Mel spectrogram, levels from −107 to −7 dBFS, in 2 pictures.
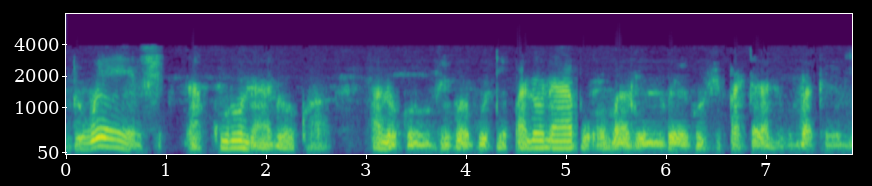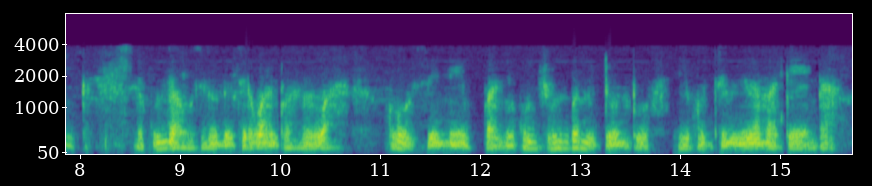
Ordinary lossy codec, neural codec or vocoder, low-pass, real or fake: AAC, 16 kbps; vocoder, 22.05 kHz, 80 mel bands, HiFi-GAN; 7.2 kHz; fake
